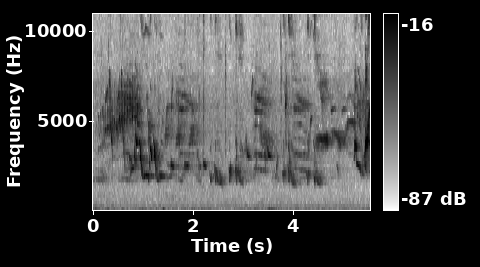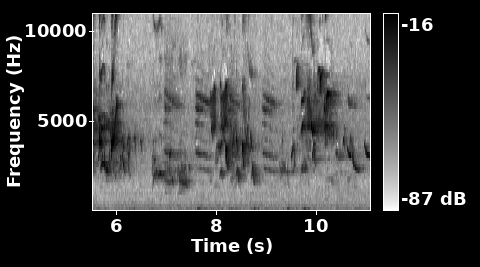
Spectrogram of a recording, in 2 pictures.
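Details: Chorus of wild birds in Greenville, South Carolina, phone recording: busy high chirping and twittered bursts in clustered runs, some squawky notes, over a faint constant hum.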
